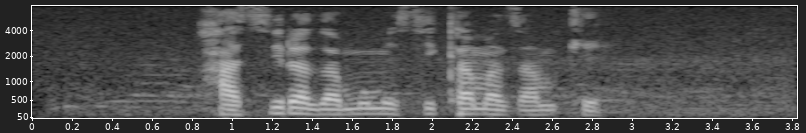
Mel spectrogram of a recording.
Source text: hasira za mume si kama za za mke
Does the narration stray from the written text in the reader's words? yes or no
yes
